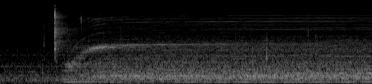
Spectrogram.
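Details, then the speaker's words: Cough assist machine switched on in manual mode with its blue corrugated tubing occluded for a pressure check: a click, then a steady blowing motor hum settling into an even whir; inspiratory pressure then read at about 25. "to begin that process you will want to occlude your blue corrugated tubing and ensure that your machine is in manual mode I'm going to turn the machine on"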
